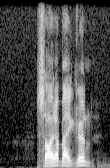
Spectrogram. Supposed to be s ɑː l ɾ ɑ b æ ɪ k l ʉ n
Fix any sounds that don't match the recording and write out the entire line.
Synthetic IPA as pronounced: s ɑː ɾ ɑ b æ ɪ ɡ l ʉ n

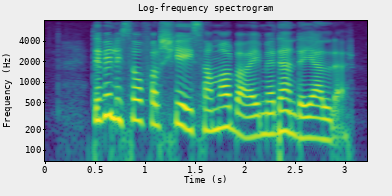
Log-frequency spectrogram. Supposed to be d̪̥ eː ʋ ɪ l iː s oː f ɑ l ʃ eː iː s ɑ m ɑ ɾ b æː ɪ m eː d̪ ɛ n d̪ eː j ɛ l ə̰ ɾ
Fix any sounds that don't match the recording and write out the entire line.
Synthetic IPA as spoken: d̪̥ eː ʋ ɪ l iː s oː f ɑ l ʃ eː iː s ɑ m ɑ ɾ b æ ɪ m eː d̪ ɛ n d̪ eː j ɛ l ə̰ ɾ

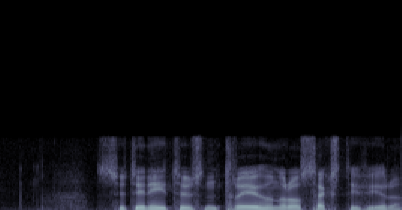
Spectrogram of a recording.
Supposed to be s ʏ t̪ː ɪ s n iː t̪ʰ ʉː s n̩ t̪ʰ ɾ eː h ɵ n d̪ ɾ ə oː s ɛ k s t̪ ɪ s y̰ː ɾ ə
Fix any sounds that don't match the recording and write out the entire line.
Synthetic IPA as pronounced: s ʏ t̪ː ɪ n iː t̪ʰ ʉː s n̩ t̪ʰ ɾ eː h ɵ n d̪ ɾ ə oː s ɛ k s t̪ ɪ f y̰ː ɾ ə

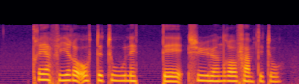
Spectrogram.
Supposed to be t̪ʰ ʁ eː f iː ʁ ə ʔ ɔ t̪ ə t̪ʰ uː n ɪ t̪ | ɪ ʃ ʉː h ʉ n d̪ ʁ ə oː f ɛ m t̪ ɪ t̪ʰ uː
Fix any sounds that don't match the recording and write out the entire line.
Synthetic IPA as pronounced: t̪ʰ ʁ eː f iː ʁ ə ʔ ɔ t̪ ə t̪ʰ uː n ɪ t̪ | ɪ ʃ ʉː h ʉ n d̪ ʁ ə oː f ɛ m t̪ ɪ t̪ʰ uː

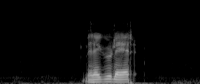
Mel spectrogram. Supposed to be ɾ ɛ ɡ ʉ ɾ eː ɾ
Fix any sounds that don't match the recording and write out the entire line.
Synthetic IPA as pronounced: ɾ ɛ ɡ ʉ l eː ɾ

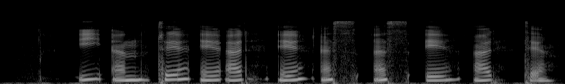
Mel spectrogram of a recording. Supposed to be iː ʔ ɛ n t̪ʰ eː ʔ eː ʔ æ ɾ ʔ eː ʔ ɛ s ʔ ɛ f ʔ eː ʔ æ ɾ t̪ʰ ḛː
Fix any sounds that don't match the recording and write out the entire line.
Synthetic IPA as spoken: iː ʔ ɛ n t̪ʰ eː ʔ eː ʔ æ ɾ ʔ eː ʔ ɛ s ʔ ɛ s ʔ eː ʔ æ ɾ t̪ʰ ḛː

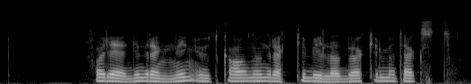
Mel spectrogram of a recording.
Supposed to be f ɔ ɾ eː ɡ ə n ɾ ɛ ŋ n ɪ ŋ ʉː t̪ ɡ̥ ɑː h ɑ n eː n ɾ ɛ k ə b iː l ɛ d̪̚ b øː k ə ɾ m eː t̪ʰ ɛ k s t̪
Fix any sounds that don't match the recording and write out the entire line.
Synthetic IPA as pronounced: f ɔ ɾ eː ɡ ə n ɾ ɛ ŋ n ɪ ŋ ʉː t̪ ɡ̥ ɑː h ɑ n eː n ɾ ɛ k ə b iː l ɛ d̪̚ b øː k ə ɾ m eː t̪ʰ ɛ k s t̪

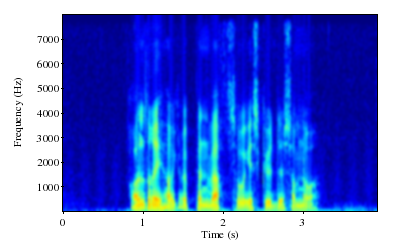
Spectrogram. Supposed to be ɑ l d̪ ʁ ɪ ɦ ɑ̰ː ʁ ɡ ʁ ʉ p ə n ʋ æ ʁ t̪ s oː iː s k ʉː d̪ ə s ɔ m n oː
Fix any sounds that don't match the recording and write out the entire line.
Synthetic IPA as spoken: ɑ l d̪ ʁ ɪ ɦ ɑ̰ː ʁ ɡ ʁ ʉ p ə n ʋ æ ʁ t̪ s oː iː s k ʉ d̪ ə s ɔ m n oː

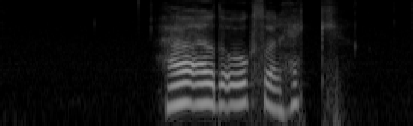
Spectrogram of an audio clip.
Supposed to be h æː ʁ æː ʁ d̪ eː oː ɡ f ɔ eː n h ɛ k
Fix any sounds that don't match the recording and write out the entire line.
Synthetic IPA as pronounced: h æː ʁ æː ʁ d̪ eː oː ɡ s ɔ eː n h ɛ k

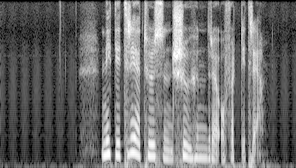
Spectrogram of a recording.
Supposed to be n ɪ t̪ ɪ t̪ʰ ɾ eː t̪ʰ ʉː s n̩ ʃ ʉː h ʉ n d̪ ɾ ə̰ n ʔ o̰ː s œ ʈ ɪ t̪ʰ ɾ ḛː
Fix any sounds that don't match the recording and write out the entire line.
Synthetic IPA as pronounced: n ɪ t̪ ɪ t̪ʰ ɾ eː t̪ʰ ʉː s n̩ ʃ ʉː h ʉ n d̪ ɾ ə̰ ʔ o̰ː f œ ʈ ɪ t̪ʰ ɾ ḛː

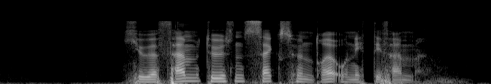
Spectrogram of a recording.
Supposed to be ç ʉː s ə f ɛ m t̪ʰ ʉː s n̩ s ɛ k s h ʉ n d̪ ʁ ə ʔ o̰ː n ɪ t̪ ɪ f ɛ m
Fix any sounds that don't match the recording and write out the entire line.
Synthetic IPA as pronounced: ç ʉː ə f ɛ m t̪ʰ ʉː s n̩ s ɛ k s h ʉ n d̪ ʁ ə ʔ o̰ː n ɪ t̪ ɪ f ɛ m

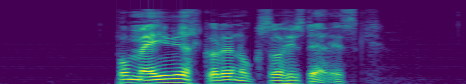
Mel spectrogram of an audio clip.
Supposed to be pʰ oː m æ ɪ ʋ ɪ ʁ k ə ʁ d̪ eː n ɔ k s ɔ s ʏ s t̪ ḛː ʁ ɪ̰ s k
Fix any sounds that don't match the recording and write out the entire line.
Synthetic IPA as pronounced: pʰ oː m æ ɪ ʋ ɪ ʁ k ə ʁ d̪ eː n ɔ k s ɔ h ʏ s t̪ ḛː ʁ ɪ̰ s k

